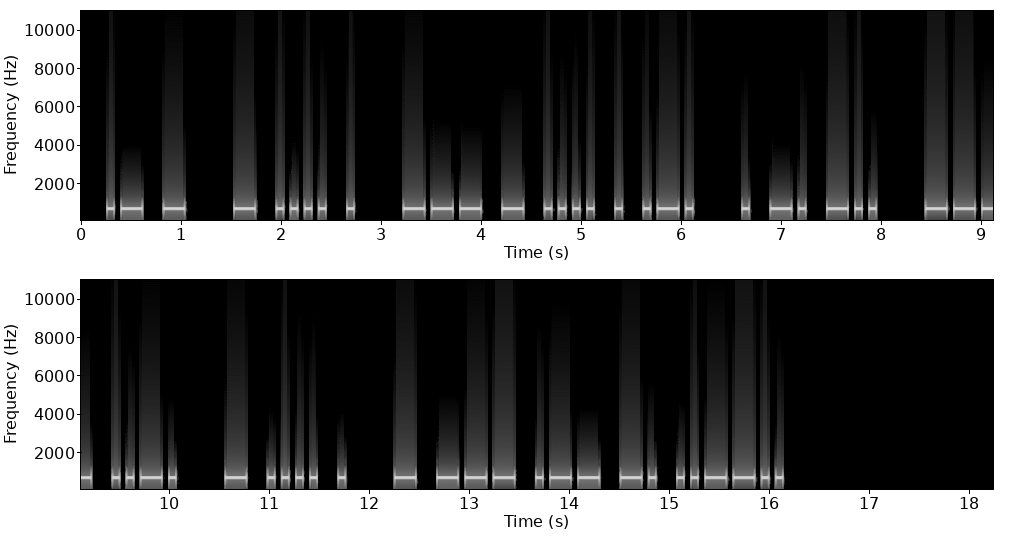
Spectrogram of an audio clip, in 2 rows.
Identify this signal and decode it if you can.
Morse code, heard as a keyed tone, about 17 wpm, 700 Hz. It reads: AT THE OTHER END OF THE TOWN?
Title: Sentences from Top 1000 Words - Review Part 2 - 17wpm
